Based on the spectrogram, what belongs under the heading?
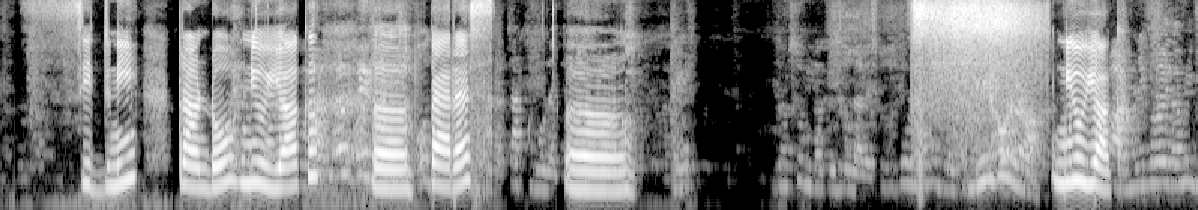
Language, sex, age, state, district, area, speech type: Dogri, female, 30-45, Jammu and Kashmir, Samba, urban, spontaneous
